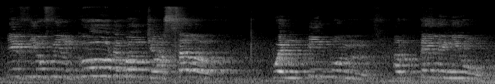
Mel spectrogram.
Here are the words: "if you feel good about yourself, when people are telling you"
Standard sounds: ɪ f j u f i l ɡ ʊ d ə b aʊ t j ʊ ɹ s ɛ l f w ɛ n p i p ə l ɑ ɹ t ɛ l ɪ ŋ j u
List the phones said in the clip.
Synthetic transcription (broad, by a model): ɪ f j u f i l ɡ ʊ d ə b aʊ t j ʊ ɹ s ɛ l f w ɛ n p i p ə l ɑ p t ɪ n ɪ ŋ j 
